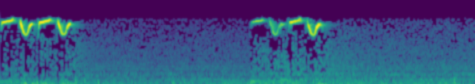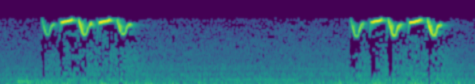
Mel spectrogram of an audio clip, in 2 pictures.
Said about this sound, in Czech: I když uhelníčci nemají takovou širokou škálu hlasů, jako například koňadry, přece se mohou jednotlivé hlasy od sebe lišit. Poslechněme si jinou variantu hlasového projevu uhelníčka.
